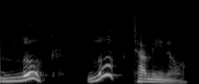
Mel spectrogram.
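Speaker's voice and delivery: soft, pleading appeal.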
